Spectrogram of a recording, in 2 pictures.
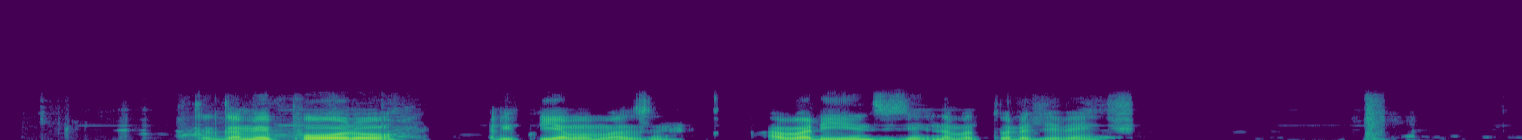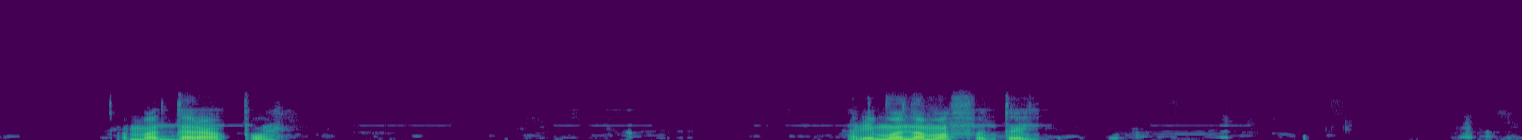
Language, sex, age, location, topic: Kinyarwanda, male, 18-24, Kigali, government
